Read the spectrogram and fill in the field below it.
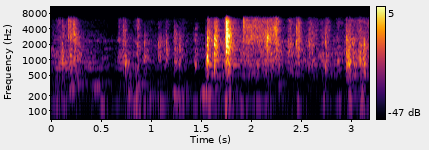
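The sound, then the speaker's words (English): Crisp, papery rustling as the pages of a paper outline are flipped one after another, a steady run of soft swishes and crinkles with one sharper snap partway through, no voices. “Gonna flip through this paper.”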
